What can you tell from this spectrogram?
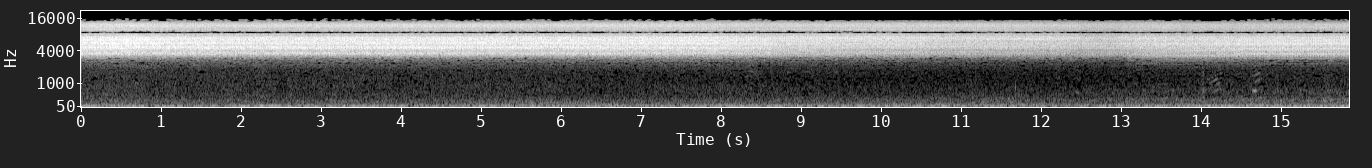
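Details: Continuous high buzzing drone from a singing male cicada on a tree among other cicadas, unbroken and even in loudness, with a slight dip in level late on and no other clear sounds.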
